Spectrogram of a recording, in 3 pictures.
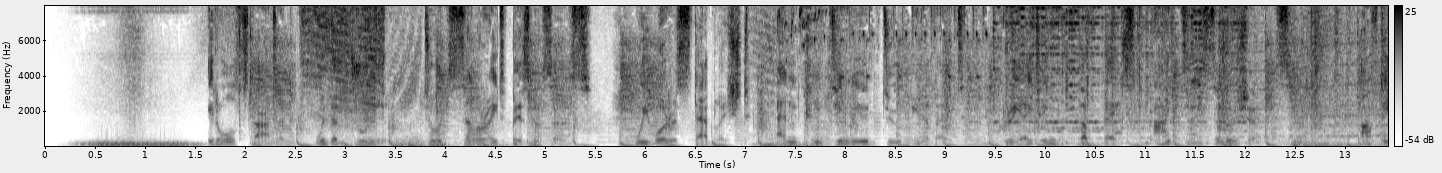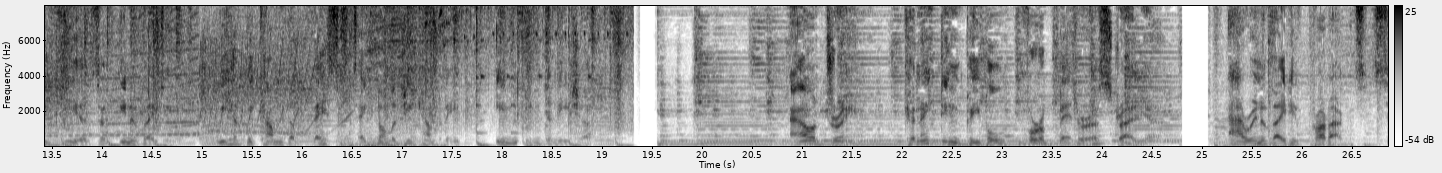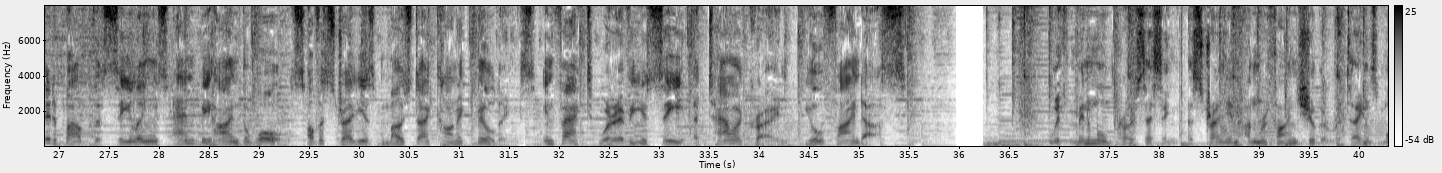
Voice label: corporate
